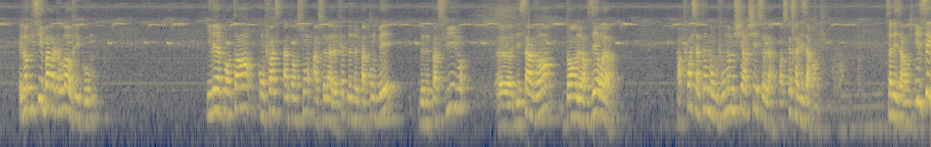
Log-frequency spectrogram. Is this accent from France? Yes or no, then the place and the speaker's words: yes; France; mais ça chez nous, en France, oui.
